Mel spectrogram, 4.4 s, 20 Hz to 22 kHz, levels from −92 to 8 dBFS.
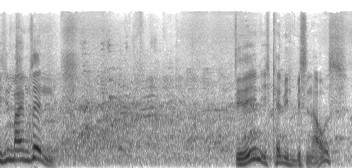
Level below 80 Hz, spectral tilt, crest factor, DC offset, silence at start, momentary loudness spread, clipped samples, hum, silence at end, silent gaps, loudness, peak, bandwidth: -62 dBFS; -5.5 dB/octave; 18 dB; under 0.1%; 0 s; 19 LU; under 0.1%; none; 0 s; none; -20 LUFS; -2 dBFS; 17 kHz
